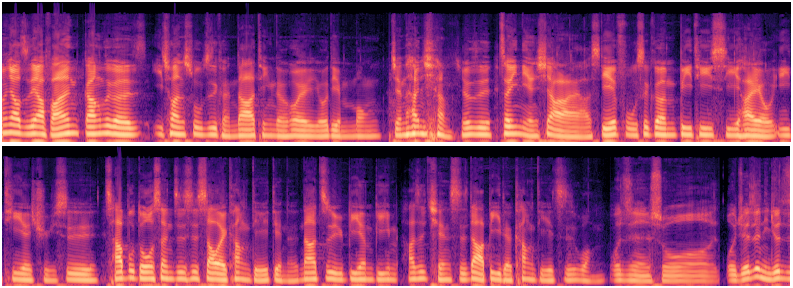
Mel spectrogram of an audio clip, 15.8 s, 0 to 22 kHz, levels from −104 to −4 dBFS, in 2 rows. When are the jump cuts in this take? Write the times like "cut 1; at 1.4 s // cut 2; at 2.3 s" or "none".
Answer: cut 1; at 11.8 s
